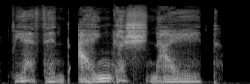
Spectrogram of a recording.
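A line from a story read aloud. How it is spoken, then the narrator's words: Whispering. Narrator (German): Sie flüsterte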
